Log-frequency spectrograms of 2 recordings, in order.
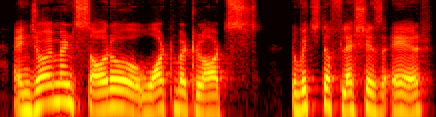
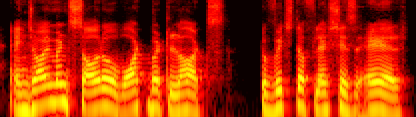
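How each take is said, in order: No difference in how they are said.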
